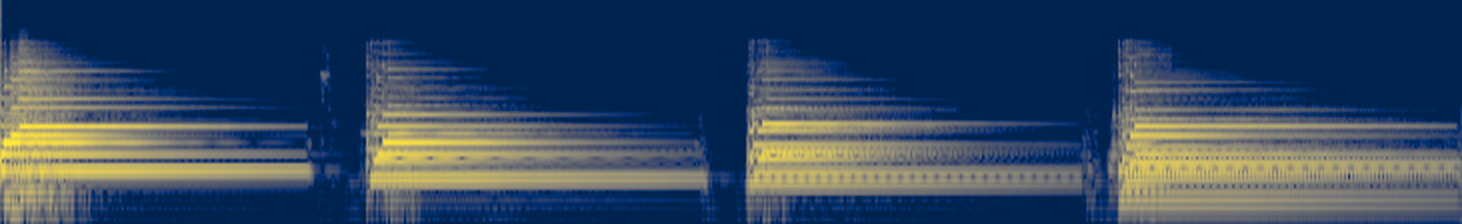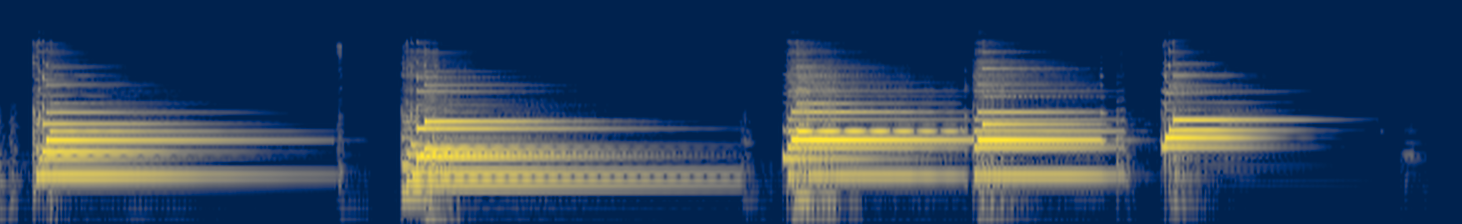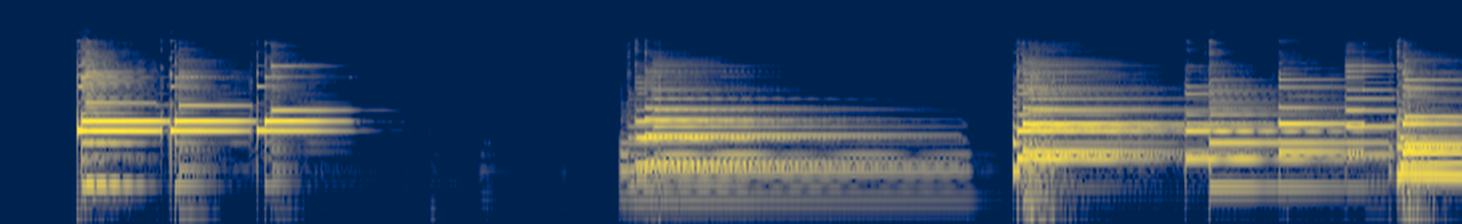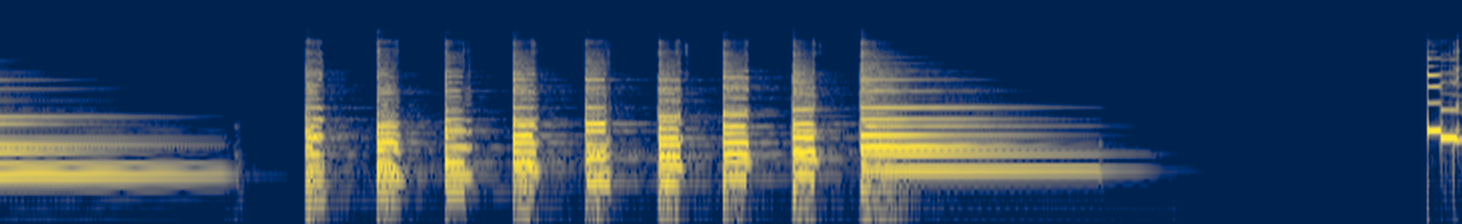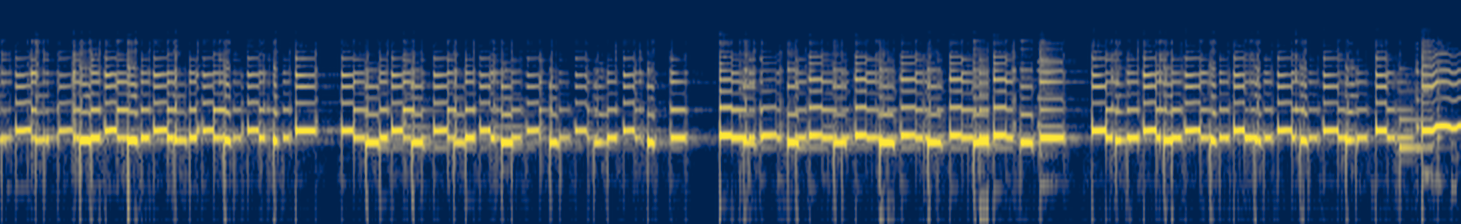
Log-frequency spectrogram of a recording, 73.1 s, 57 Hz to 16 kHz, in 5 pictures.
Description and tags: House Guitar Loop 2
Funky guitar loop
Funky, Loop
